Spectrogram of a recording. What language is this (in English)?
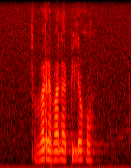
Northern Sotho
